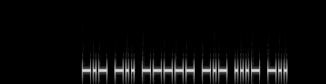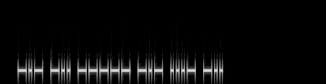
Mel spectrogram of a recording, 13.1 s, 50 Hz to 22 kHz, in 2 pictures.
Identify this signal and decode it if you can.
Morse code, heard as a keyed tone, about 22 wpm, 700 Hz. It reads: KD0KVD KD0KVD
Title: USA Call Signs - 6 Characters - Repeated 2x - 22wpm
